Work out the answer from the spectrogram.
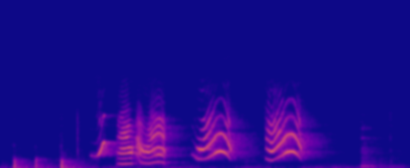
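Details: Pet Indian ringneck parrot imitating "Mummy": three quick clicks, then three drawn-out, nasal, arching syllables with brief pauses between them, followed by a soft low note.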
